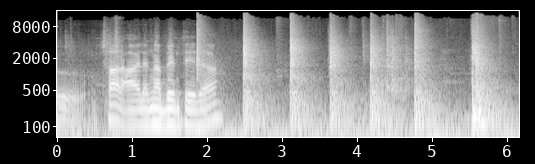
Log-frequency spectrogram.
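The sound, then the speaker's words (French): Construction workers hammering in several rooms of a war-damaged house: sharp, loud blows land about every half second in a steady rhythm, echoing slightly, after a brief sung or called voice at the start. “Dans plusieurs pièces, les ouvriers sont à pied d'œuvre.”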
